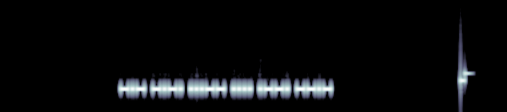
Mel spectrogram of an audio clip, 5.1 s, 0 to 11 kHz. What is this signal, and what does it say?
Morse code, heard as a keyed tone, about 44 wpm, 700 Hz. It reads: KC3HPQ
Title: USA Call Signs - 6 Characters - 6x Character Spacing - 45wpm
